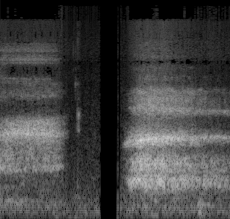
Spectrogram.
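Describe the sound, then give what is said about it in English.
Two long, soft, airy breath sounds are drawn deeply through the mouth, separated by a brief silent pause, with no talking. “So just breathe. Come on, you can do it. Take another deep breath.”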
